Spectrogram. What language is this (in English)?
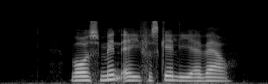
Danish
